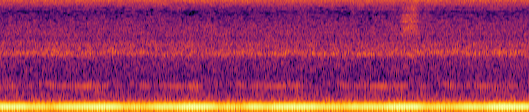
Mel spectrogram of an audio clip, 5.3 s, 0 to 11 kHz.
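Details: 52-inch Supreme Fan Mark III ceiling fan on low: loud steady hum with a slow swell about once a second; one section of the variable speed control is bad and owner suspects the controller causes the noise.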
